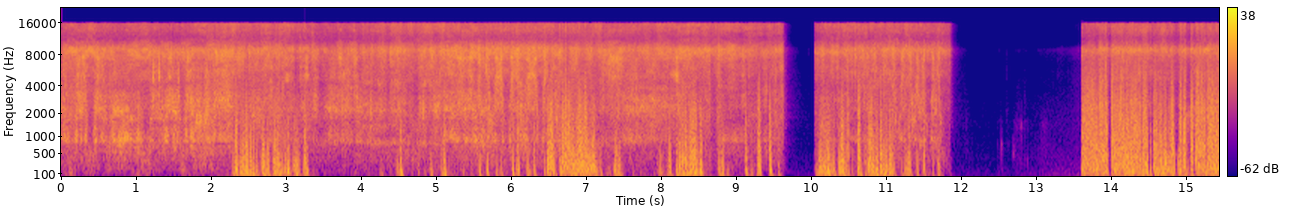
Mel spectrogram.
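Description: Compressed-air blow gun blasting oil-soaked sawdust out of a chainsaw's carburetor and air-filter compartment: a loud, rough, crackling hiss. It comes in three blasts: a long one, a short one after a brief stop, and a third after a pause of under two seconds.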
